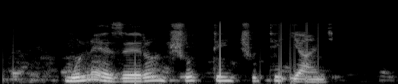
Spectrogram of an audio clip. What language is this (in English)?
Kinyarwanda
